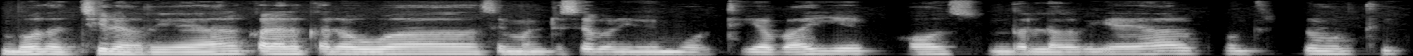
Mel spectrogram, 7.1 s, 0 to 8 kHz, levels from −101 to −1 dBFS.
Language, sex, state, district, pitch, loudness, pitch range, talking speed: Hindi, male, Uttar Pradesh, Jyotiba Phule Nagar, 130 Hz, -20 LUFS, 125-140 Hz, 205 wpm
